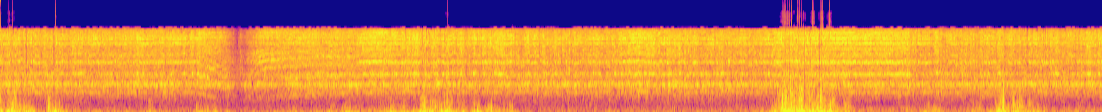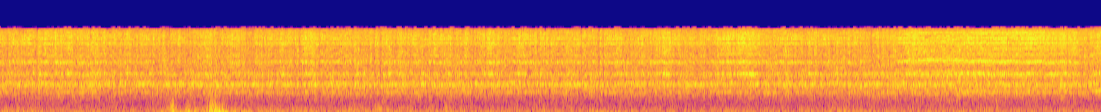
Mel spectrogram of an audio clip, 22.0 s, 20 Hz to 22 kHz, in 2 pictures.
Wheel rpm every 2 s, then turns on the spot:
180, 150, 200, 200, 200, 200, 200, 200, 200, 200, 200.
none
